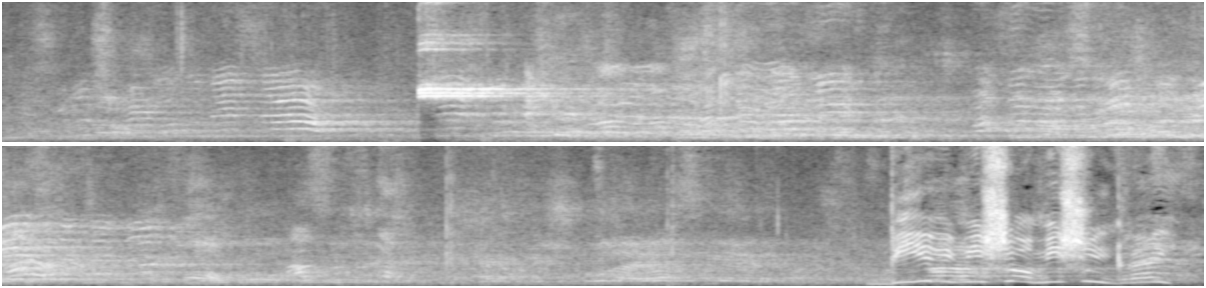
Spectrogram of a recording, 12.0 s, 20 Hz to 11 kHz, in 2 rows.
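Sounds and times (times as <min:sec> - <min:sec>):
referee's whistle: 0:02.1 - 0:02.8
people shouting in a hall: 0:10.4 - 0:11.4.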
